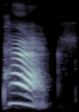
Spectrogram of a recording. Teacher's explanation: Here P is aspirated because P occurs in the initial position of the accented syllable.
